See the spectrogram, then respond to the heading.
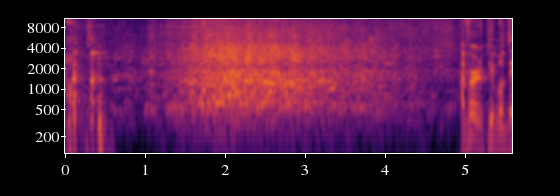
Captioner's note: laughter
